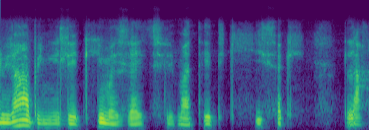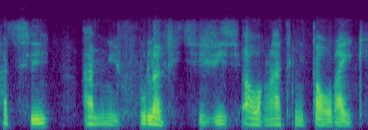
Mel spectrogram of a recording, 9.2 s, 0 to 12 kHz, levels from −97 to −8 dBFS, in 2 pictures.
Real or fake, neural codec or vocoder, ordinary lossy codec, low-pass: real; none; Opus, 16 kbps; 7.2 kHz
